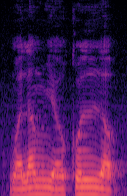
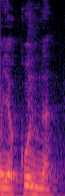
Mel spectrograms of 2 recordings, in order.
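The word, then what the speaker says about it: ولم يكن: Sentite, ora sentite, adesso ve lo pronuncio nella maniera corretta in cui deve essere pronunciata. Walam yakul. Sentite che non dico yakun, non faccio sentire, non faccio sentire lo skun del nun, ma è come se non ci fosse, walam yakul, è proprio come se fosse, se lo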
